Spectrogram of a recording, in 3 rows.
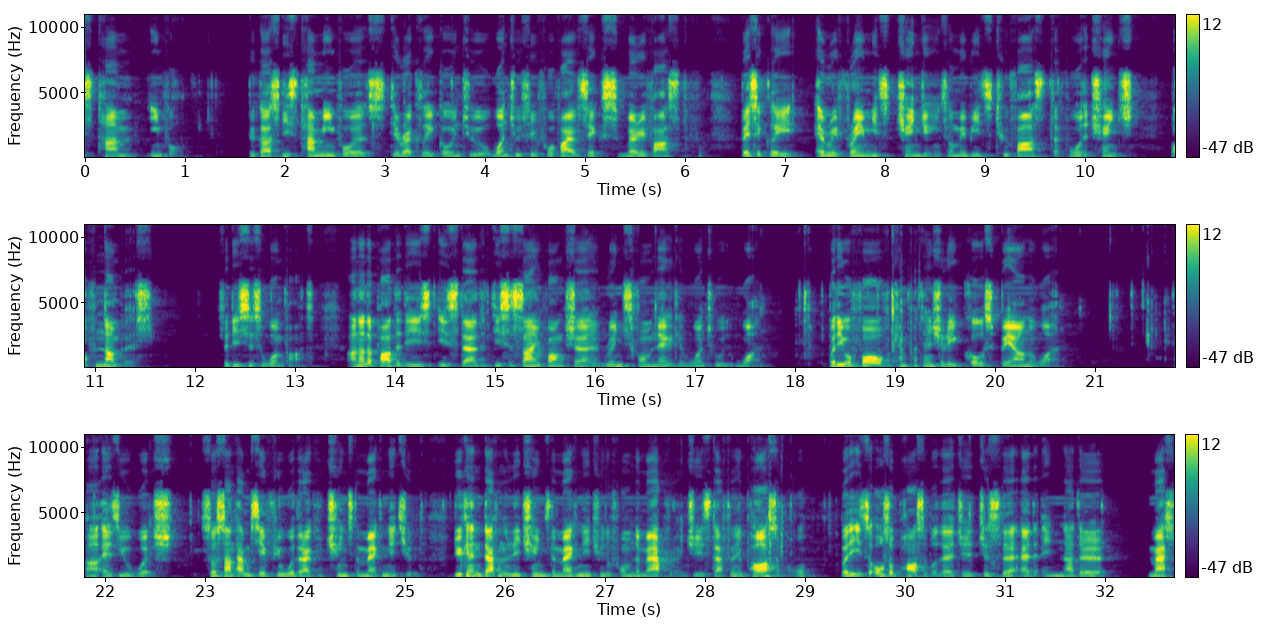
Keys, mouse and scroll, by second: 2.9-3.7 middle drag, 3.7 click, 9.6 drag, 10.1 click, 10.9 click, 12.8 click, 13.3 middle click, 14.0 click, 14.7-17.7 middle drag, 18.0-18.7 middle drag, 18.7 click, 21.4-21.9 drag, 22.5-23.2 middle drag, 23.2 click, 25.4 click, 26.4-28.9 drag, 29.4-30.0 middle drag, 30.0 click, 30.8 shift+d.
